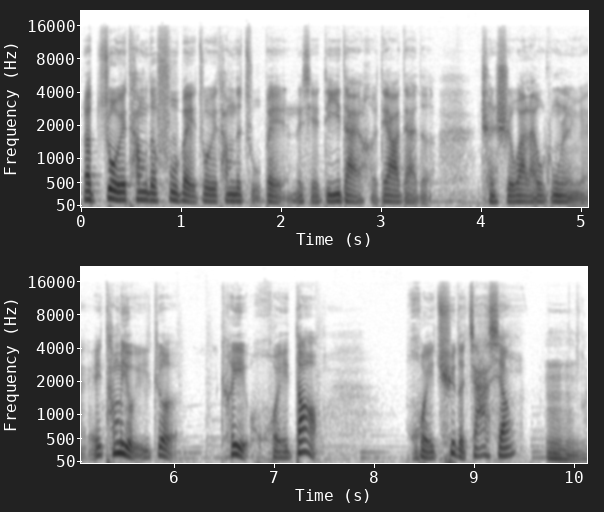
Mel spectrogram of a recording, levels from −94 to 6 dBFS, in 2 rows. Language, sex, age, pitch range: Chinese, male, 20-39, 115-150 Hz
